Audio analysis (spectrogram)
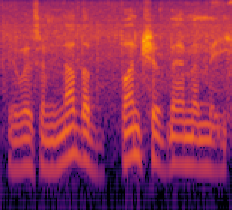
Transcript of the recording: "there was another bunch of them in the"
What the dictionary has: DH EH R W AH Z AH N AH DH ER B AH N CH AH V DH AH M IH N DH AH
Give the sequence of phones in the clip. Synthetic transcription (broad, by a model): DH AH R W AH Z AH N AH DH ER B AH N CH AH V DH AH M IH N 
